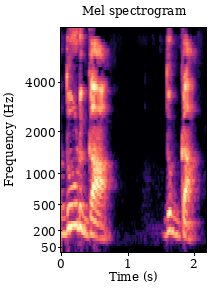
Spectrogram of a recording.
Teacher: র টা গয় পরিণত হচ্ছে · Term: পরাগত সমীভবন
